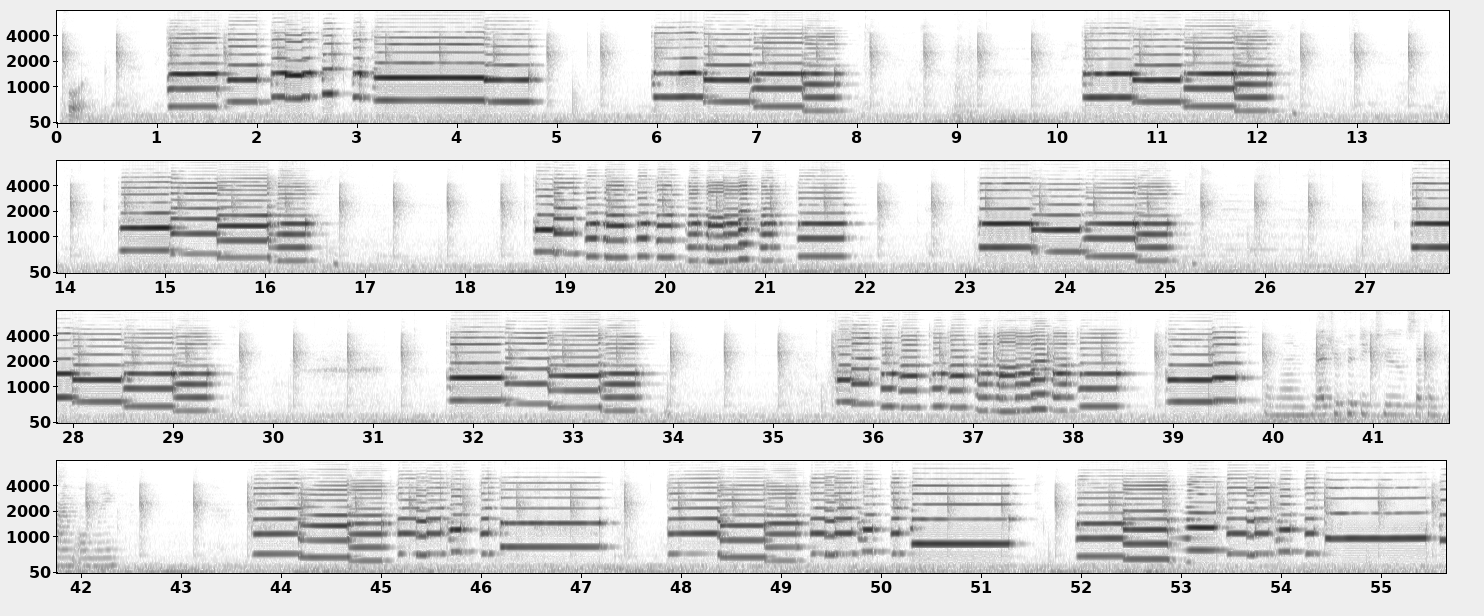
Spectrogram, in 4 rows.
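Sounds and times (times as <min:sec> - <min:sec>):
oboe: 0:01.1 - 0:05.1, 0:05.9 - 0:12.6, 0:13.6 - 0:17.4, 0:18.6 - 0:34.1, 0:35.5 - 0:40.1, 0:43.6 - 0:55.6.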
